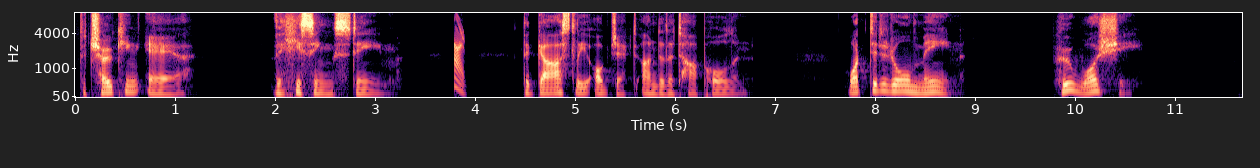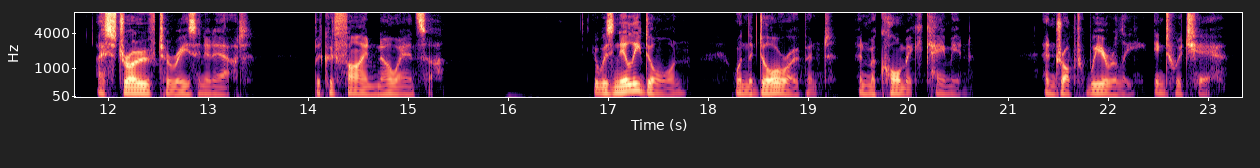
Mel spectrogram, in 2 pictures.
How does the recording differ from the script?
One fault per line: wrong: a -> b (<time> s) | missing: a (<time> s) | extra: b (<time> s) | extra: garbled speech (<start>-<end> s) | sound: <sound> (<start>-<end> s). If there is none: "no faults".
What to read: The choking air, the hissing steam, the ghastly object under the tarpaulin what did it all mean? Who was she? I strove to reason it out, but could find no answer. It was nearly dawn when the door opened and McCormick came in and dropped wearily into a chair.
sound: chirp (3.8-3.9 s)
